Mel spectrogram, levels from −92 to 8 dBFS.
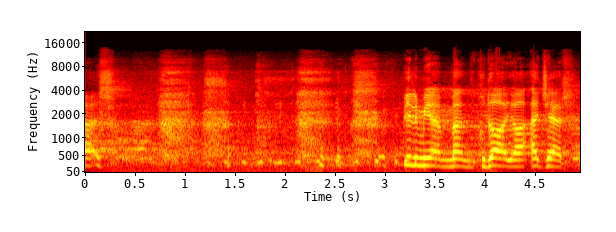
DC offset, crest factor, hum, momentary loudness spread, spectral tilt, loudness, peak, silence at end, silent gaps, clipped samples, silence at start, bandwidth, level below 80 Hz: under 0.1%; 18 dB; none; 14 LU; -3 dB/octave; -18 LUFS; 0 dBFS; 0 s; none; under 0.1%; 0 s; 13 kHz; -54 dBFS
